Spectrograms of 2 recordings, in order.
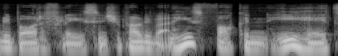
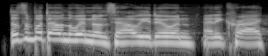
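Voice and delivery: indignant mock; 10 semitones higher than usual. Real, not acted. Mocking the man's silence.

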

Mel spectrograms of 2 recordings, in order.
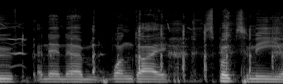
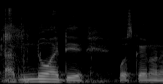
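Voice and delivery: normal talking voice

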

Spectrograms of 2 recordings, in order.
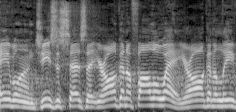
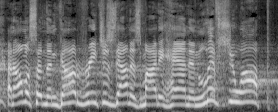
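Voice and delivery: preaching at full force; 8 semitones higher than usual. Acted. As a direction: proclaim it with rising fire. Preaching climax.

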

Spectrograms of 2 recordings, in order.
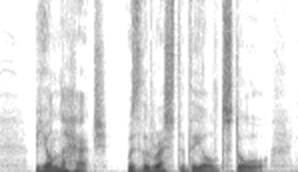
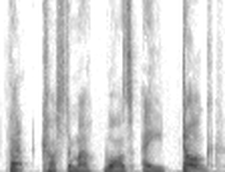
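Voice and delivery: slow, louder, hammering out each word; indignant raised voice building to the last word; angry shouting; 5 semitones higher, 5 dB louder, slower than usual. A narrator's reading. Veruza correcting John in a kitchen row, shouting. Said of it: "Veruza was shouting now".

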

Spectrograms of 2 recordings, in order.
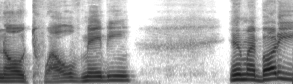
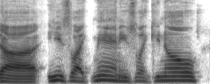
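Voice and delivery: ordinary talk

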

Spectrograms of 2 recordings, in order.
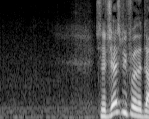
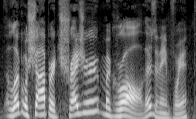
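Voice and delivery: normal talking voice

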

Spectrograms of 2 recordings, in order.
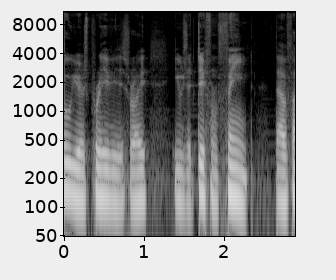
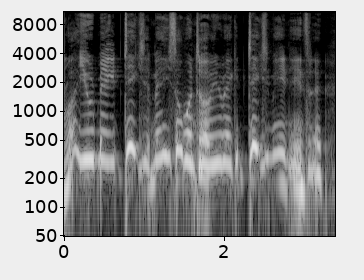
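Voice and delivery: much higher put-on girl voice, accusing; offended girl. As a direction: confront him in a high girly voice. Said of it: "any girl texting me going".

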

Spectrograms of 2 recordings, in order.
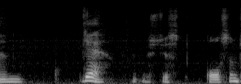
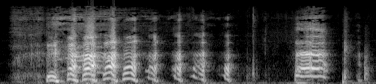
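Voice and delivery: loud burst of laughter; 16 dB louder than usual. Real, not acted. Huge laugh after "Wankers.

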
